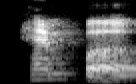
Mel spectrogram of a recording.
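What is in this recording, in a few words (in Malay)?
"hamper", Malay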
